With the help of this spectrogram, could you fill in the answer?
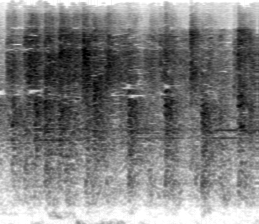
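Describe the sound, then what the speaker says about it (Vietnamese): A church congregation gives a round of applause to welcome a guest, steady dense hand clapping throughout, moderately loud and fairly close, with no talk over it. "Chúng ta chào đón Chúa một tràng pháo tay ạ."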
